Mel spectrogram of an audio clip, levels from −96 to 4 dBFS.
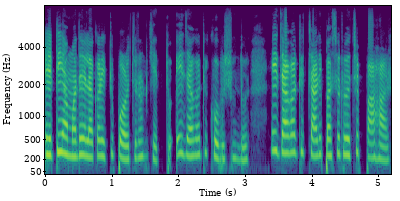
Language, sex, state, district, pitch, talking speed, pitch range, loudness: Bengali, female, West Bengal, Jalpaiguri, 250 Hz, 175 wpm, 220-275 Hz, -17 LUFS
